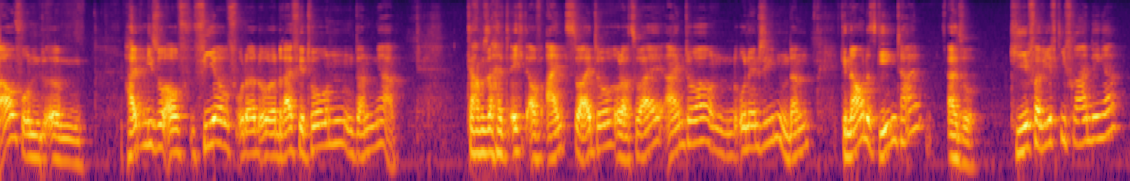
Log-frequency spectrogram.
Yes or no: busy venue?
no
